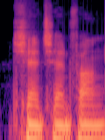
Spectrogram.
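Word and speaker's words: Shanshan Feng: you know nothing wrong all year but from Shanshan Fung at the top of tees I'm really glad that Ellie told me how to pronounce that name the opportunity that could be your 2008 sound effect Shanshan Fong every time you say at number one in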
